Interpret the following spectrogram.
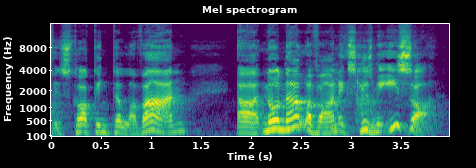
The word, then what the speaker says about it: Esav: Esau, okay? Esav, actually, in Hebrew.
